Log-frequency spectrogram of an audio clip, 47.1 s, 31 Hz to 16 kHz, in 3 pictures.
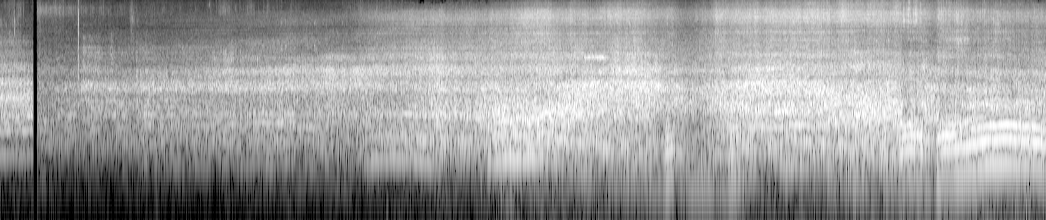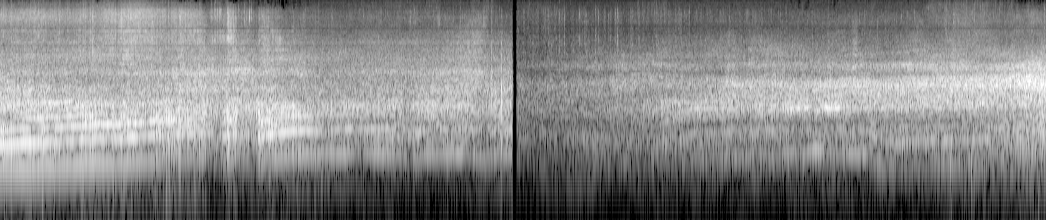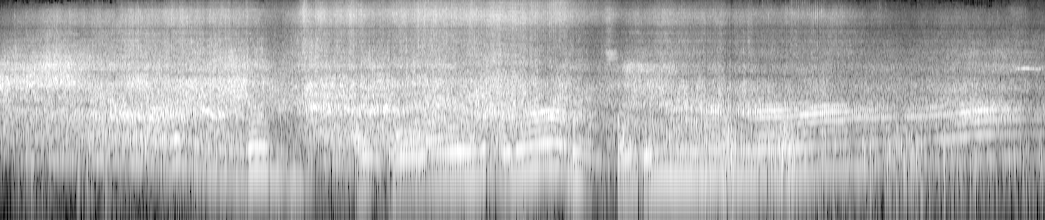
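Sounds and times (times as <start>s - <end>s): rally car engine at full throttle: 0.0s - 0.6s, 1.2s - 23.4s, 24.6s - 47.0s
tyres hissing on icy gravel: 0.6s - 16.2s, 23.5s - 28.8s, 30.0s - 42.0s.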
